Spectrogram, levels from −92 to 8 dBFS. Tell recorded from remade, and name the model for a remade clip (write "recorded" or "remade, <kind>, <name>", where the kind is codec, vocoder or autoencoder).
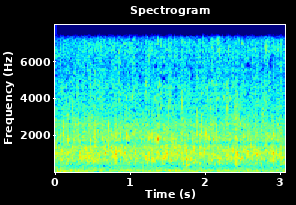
remade, vocoder, BigVGAN v2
